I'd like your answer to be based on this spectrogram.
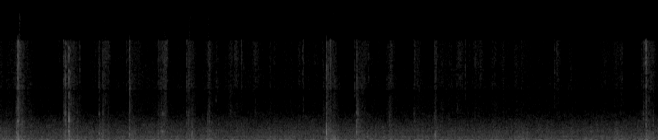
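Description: Tarot cards being shuffled close up, a series of quick crisp riffles and snaps in an irregular rhythm over a faint low hum.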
